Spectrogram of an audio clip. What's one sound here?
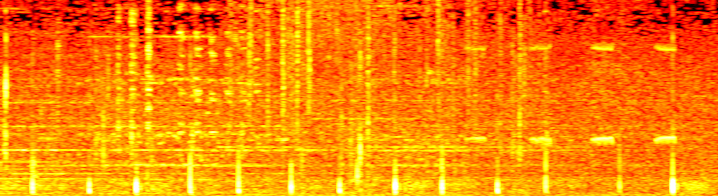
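Footsteps thud quickly and evenly on a wooden floor.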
